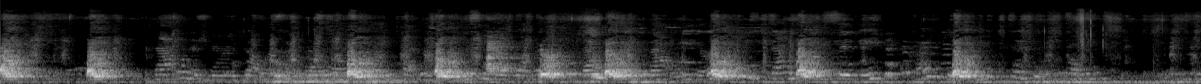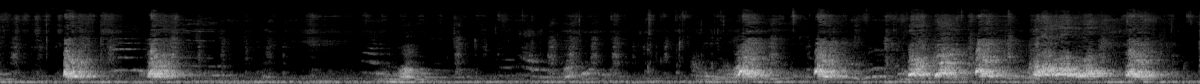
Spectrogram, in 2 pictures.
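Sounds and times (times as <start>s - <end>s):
dogs barking: 0.0s - 1.8s, 2.4s - 10.4s, 11.5s - 14.9s, 15.8s - 24.0s.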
